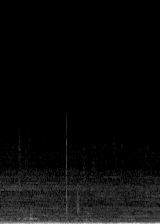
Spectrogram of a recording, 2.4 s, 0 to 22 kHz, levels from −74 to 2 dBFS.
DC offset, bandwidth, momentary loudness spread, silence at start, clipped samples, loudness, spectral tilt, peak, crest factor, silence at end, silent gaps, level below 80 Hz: under 0.1%; 5 kHz; 5 LU; 0 s; under 0.1%; -25 LUFS; -7 dB/octave; -6 dBFS; 12 dB; 0 s; none; -18 dBFS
